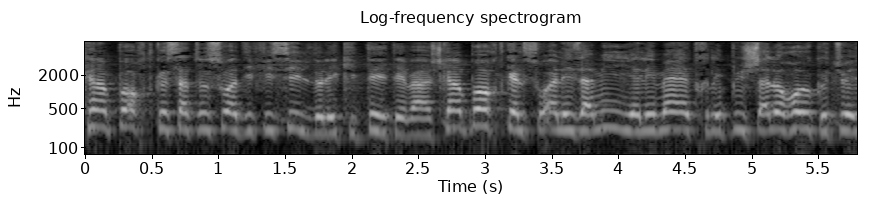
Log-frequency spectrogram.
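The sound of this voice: The unforced reading voice holds a fairly even intonation.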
